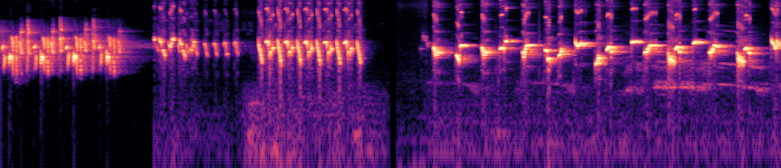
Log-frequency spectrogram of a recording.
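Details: A sooty-headed bulbul opens with a dense chattering burst and a few clipped notes, then after a pause settles into a run of rhythmic, gurgling, dipping notes in the 'ngingklong' style.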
